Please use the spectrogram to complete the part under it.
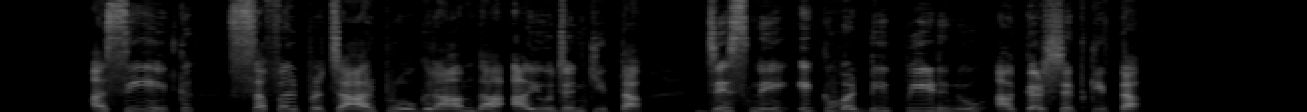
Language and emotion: Punjabi, happy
